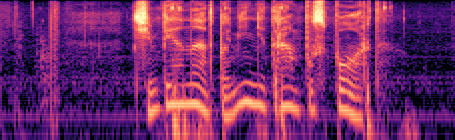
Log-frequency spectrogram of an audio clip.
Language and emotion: Russian, positive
